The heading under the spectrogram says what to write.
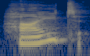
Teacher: height begins with a voiceless glottal fricative, articulated at the glottis without contact between active and passive articulators.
